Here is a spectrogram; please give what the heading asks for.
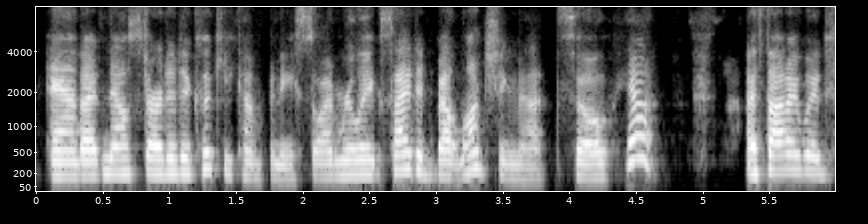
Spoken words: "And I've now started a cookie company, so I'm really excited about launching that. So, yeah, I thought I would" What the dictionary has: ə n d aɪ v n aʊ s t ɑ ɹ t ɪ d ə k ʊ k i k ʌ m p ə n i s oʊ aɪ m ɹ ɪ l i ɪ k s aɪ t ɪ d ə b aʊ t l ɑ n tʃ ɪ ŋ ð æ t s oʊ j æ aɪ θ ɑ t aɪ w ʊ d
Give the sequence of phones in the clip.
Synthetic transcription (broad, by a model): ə n aɪ v n aʊ s t ɑ ɹ t ɪ d ə k ʊ k i k ʌ m p ə n i s oʊ aɪ m ɹ ɪ l i ɪ k s aɪ t ɪ d ə b aʊ t l ɑ n tʃ ɪ ŋ ð æ t s oʊ j æ aɪ θ ɑ t aɪ w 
